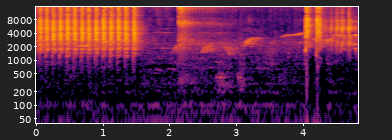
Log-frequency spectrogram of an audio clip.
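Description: A Grey-cheeked Bulbul gives a fast, buzzy rattle of about thirteen clipped pulses in under two seconds, like a sewing machine, then a few short whistled notes.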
